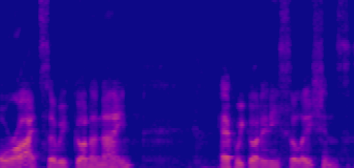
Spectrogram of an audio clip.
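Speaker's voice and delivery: speaking in an Australian accent. Working through a puzzle with the others after naming the writer, in an Australian accent. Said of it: "in your Australian accent".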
